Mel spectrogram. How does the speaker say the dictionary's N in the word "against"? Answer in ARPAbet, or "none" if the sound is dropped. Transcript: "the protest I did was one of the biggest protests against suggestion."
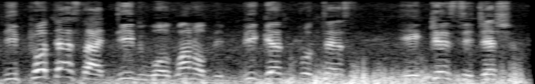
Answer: N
